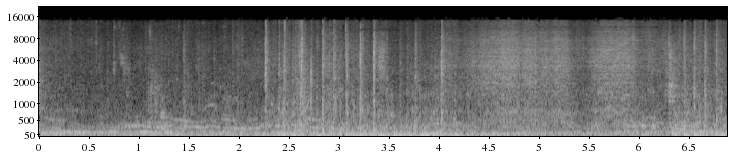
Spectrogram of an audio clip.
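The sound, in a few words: pigeons cooing in loft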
